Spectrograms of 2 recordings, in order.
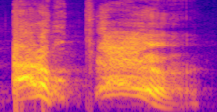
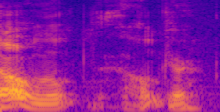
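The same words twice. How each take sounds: First: High, loud mock shout; louder and higher, hammed-up defiance; shouted repeat. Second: Soft, offhand shrug of a line; dismissive mutter. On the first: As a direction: yell it back, laughing it off. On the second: Retold or imitated. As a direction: toss it away quietly, unbothered. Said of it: "When he said it, I said".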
